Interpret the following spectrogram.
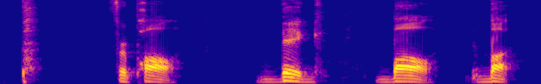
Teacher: Paul and big are different sounds here's how you make them in both cases we put our lips together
